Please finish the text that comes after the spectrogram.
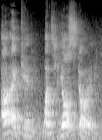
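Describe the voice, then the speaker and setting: A woman's voice: fairly high pitch, big pitch swings, measured pace. Echoey, exasperated schoolteacher played by a woman. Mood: weary, exasperated. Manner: coaxing, wearily exasperated. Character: exasperated, patient female teacher of young superhero children. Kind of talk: live read of a comedic script. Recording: echoey panel room, distant mic, faint noise.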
